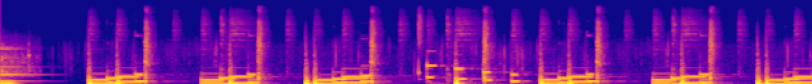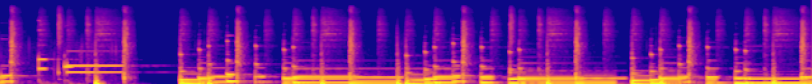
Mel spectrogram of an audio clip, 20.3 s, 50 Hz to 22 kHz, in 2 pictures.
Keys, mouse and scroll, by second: 6.5-8.8 alt+drag, 14.2 click, 15.0-16.5 shift+drag, 17.8-20.3 drag.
